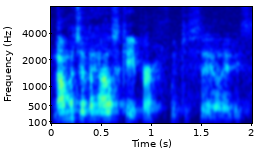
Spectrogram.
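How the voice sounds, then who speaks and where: A man's voice: fairly high pitch, expressive, rapid-fire, a bit bright. A man acting in a stage play as a condescending county attorney, questioning people in a smug, probing way. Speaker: stage actor. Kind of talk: amateur stage play dialogue. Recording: dull, muffled stage recording.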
